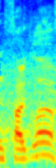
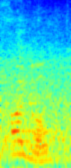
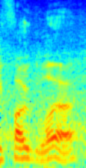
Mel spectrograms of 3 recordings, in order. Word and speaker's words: Fogler: But it's got an R at the end. – Well, it's not Fogel, because there's an R at the end. So it might be Fogler.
